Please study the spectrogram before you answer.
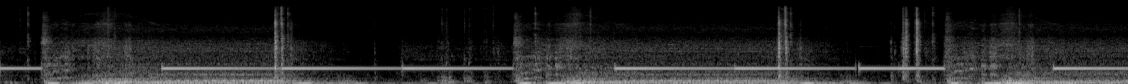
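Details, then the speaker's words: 2004 Cadillac Escalade 6.0 V8 after starter motor replacement: starter cranks briefly, then catches and settles into a steady even idle with no grinding; confirmed fix, normal start and idle. "all right well there we go that is a confirmed fix"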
